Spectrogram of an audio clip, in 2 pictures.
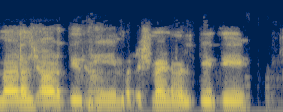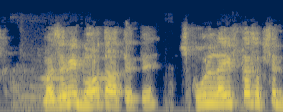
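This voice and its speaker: A man with a high voice swings his pitch very widely, pausing long and often, in a dry, close recording with no echo. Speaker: student, host's classmate. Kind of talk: casual chat.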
